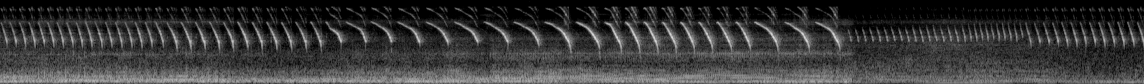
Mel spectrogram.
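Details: Canary, a long continuous song used as a training song to prompt silent or young canaries to sing: rapid trills of steeply falling whistled notes repeated several times a second, fading into a softer, quieter stretch near the end.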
